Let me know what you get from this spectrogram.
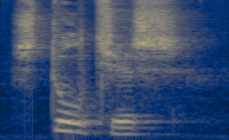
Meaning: plural of stoeltje
- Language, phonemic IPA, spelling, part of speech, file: Dutch, /ˈstuɫcjəs/, stoeltjes, noun, Nl-stoeltjes.ogg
